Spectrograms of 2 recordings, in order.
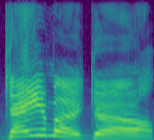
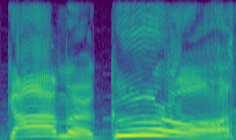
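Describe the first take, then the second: First: It is said with plain English vowels. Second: It has an 'a' as in cat and 'ooh'. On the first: The speaker calls it wrong. "you may see that and be like, oh, our avatar's named Gamer Girl. No!" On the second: The speaker calls it right. "It is an ah sound, like the A in cat. ... It's like an ooh, like in school"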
